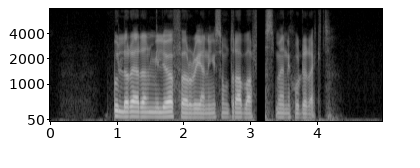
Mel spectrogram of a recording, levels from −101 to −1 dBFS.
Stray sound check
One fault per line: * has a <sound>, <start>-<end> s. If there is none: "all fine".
* has a dropout, 0.9-1.0 s
* has a dropout, 3.1-3.2 s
